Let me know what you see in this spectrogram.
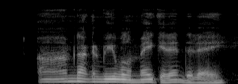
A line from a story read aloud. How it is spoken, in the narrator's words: he said in his best sick voice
